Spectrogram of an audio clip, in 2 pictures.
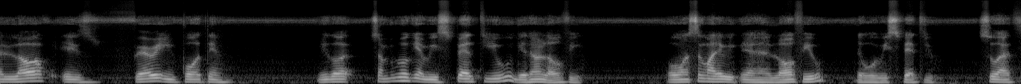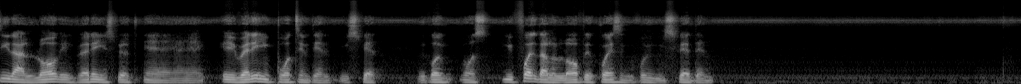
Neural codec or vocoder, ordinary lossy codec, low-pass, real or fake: autoencoder, 48 kHz, 32 numbers a frame, DAC-VAE, trained on Japanese speech; none; none; fake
